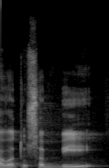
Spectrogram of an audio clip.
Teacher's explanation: ये कसरा मजहूल की तरफ चला गया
